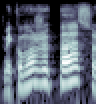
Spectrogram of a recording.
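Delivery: frustrated loud question. Real, not acted. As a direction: complain loudly about being stuck. Stuck in game, frustrated.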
